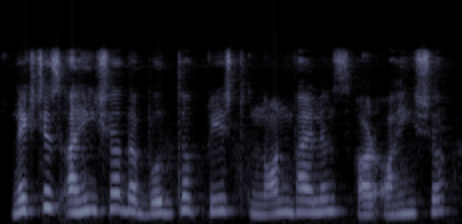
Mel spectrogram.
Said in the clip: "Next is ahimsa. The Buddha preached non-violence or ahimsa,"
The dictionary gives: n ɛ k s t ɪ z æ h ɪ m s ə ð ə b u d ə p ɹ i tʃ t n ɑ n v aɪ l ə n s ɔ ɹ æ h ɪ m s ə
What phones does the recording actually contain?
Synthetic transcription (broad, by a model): n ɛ k s t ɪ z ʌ h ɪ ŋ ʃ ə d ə b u d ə p ɹ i s t n ɑ n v aɪ l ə n s ɔ ɹ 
